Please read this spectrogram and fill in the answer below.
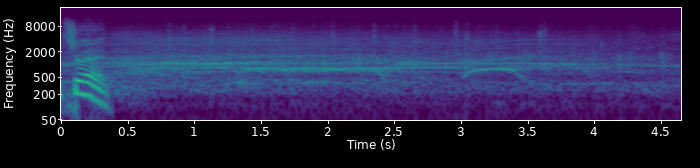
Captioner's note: audience cheers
